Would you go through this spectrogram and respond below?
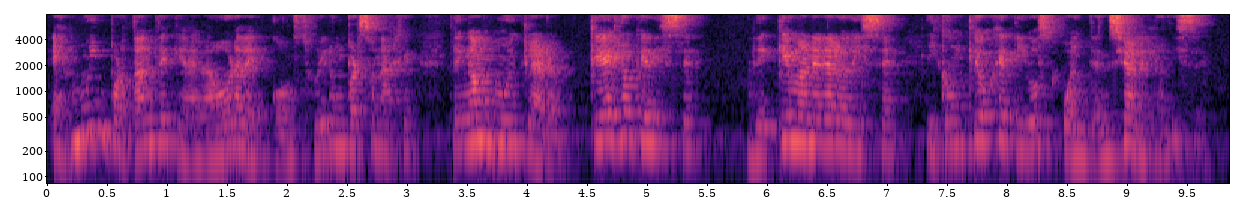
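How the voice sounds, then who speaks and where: A woman's voice: on the high side, normal speed. A woman giving an instructional talk as a drama teacher. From Argentina. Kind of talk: instructional presentation. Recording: echoey room, distant mic, faint noise.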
